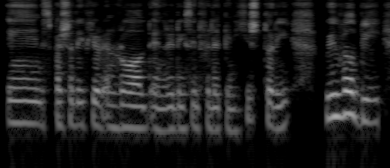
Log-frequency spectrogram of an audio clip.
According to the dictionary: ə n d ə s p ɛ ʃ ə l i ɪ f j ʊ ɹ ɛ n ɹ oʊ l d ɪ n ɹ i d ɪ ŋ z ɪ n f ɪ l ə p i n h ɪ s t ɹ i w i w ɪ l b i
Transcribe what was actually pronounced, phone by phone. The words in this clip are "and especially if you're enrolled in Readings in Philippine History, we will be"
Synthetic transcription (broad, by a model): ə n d ə s p ɛ ʃ ə l i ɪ f j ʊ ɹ ɛ n ɹ oʊ l d ɪ n ɹ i d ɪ ŋ s ɪ n f ɪ l ə p i n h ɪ s t ɹ i w i w ɪ l b i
